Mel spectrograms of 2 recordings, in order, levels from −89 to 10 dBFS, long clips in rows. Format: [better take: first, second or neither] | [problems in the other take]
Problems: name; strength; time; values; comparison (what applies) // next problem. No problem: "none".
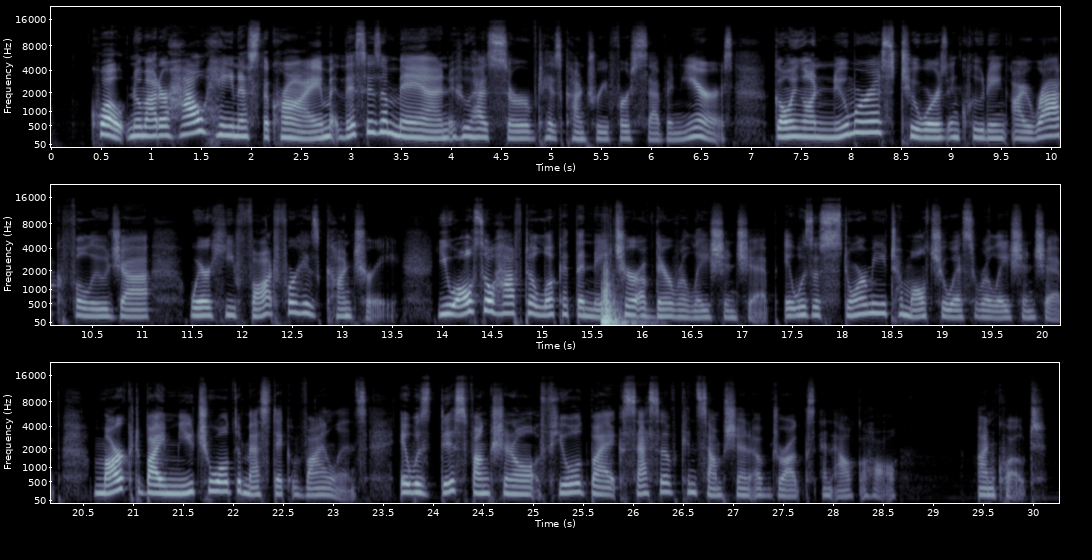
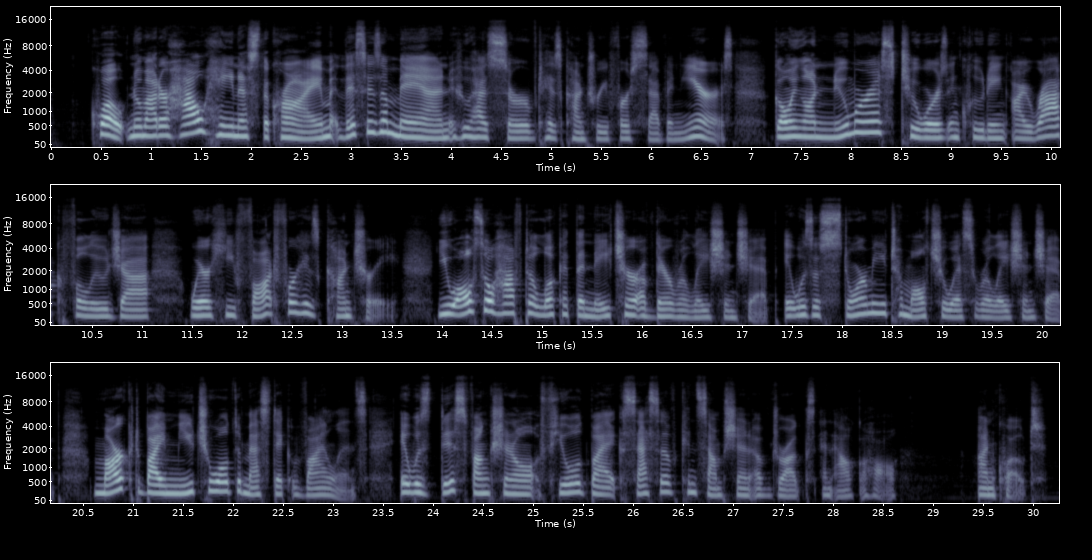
second | door banging; loud; at 16 s; peak 2 dB above the speech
